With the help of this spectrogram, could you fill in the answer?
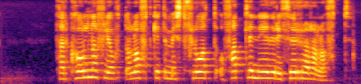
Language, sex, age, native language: Icelandic, female, 40-49, Icelandic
